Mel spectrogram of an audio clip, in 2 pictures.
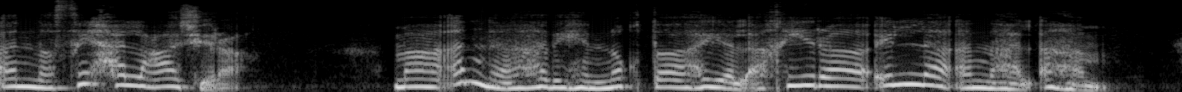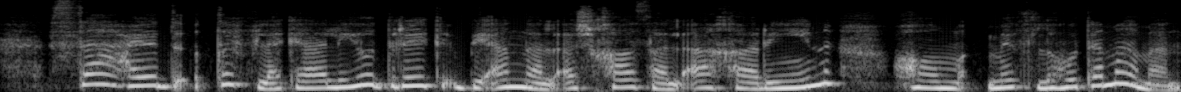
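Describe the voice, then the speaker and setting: Her pitch is high and her intonation lively as a woman talks at a fairly slow pace. Her loudness stays very even. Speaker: radio program presenter. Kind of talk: scripted radio talk on parenting. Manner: formal.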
